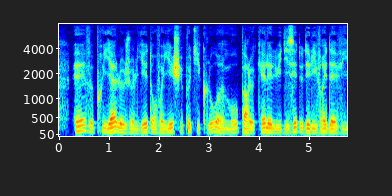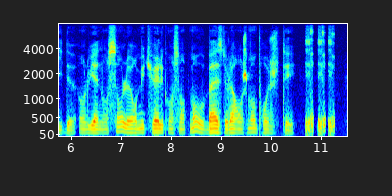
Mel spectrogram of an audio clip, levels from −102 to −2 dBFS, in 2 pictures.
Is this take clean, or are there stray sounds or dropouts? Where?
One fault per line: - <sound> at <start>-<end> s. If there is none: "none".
- laugh at 10.7-11.3 s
